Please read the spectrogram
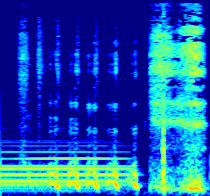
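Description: A held electric keyboard chord rings and dies away while a man laughs over it in short breathy bursts.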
